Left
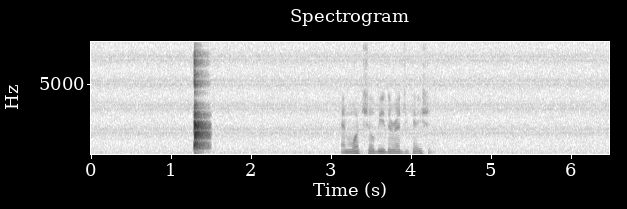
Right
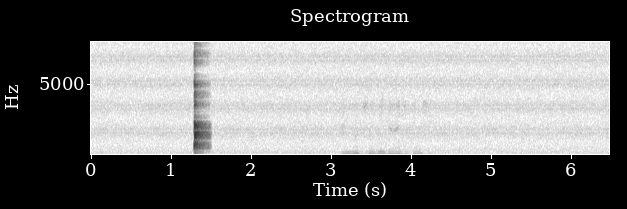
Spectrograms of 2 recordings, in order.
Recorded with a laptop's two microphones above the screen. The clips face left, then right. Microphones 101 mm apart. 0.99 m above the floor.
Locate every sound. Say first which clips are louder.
1.3 s a clap: right 1 dB; 10° right (ahead or behind)
3.1 s a man speaking: left 21 dB; 85° left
